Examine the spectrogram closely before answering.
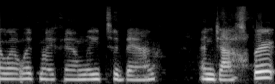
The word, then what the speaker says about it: Banff: Banff.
